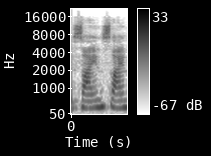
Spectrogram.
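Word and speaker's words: sign: ई से ए की मात्रा, और जी तो साइलेंट ही है, एन से हो गया ना फॉरेन, ठीक। ये साइन हम इसे क्यों पढ़ रहे हैं, क्योंकि यहाँ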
